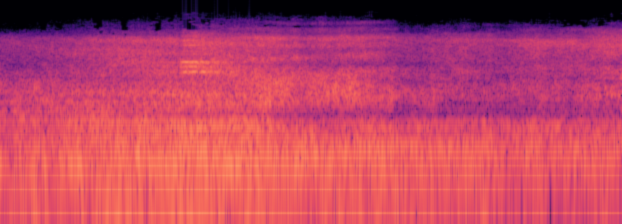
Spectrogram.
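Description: Engine rumble of a passing motor vehicle, swelling to its loudest about a second and a half in and then easing off, with a brief high chirp near the peak.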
